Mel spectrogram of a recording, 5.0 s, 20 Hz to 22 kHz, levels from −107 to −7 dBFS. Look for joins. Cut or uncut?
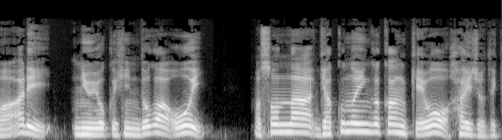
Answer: uncut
